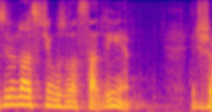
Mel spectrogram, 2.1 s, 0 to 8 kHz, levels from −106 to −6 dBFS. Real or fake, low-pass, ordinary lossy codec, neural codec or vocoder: real; none; none; none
